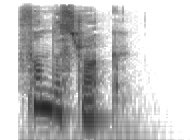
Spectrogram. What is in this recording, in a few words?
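"thunderstruck", British English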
